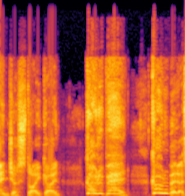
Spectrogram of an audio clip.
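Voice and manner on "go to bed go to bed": put-on very high scream, repeated. Retelling shouting at a friend in sleep: imitating someone screaming. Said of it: "screaming at him".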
